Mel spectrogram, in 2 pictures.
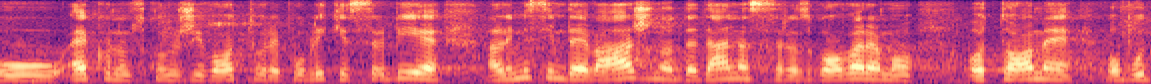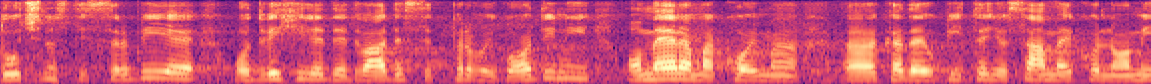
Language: Serbian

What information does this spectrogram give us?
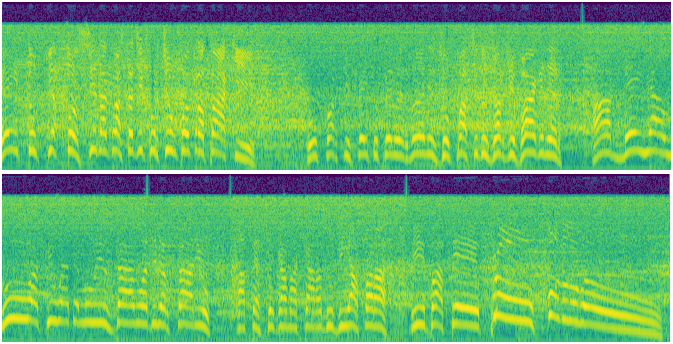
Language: Portuguese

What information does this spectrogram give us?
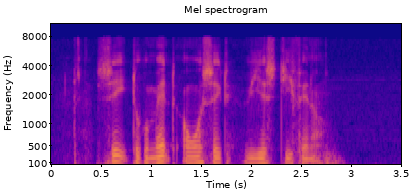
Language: Danish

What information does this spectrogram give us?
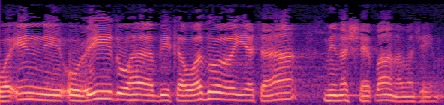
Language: Arabic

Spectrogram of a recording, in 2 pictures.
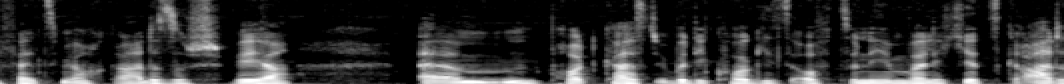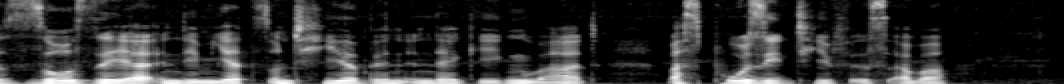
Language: German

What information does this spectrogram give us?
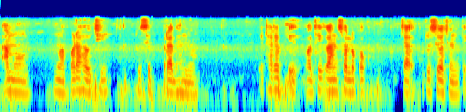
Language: Odia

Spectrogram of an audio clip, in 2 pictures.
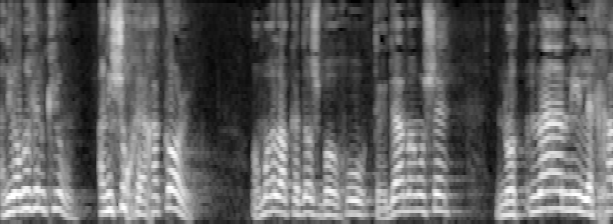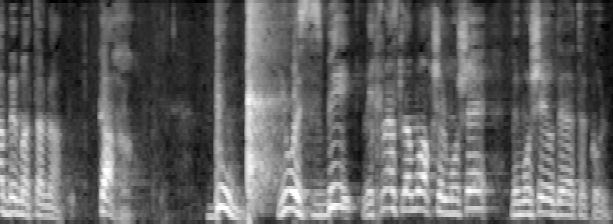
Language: Hebrew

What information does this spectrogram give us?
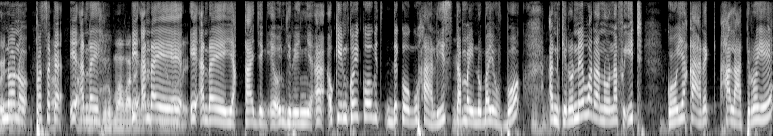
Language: Serer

